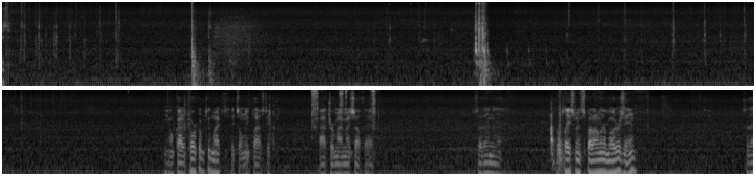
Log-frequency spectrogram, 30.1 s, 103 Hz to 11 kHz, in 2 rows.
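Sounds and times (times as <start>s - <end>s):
screwdriver ticks and clicks: 21.2s - 22.6s.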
